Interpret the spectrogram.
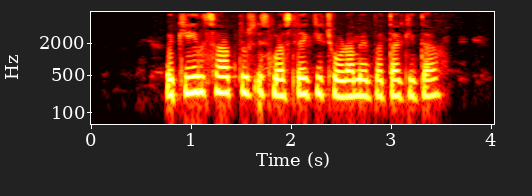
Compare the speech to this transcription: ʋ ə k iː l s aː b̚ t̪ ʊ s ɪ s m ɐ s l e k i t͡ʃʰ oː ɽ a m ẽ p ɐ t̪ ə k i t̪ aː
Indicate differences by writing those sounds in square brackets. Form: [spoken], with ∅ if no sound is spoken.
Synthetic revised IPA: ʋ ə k iː l s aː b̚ t̪ ʊ s ɪ s m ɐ s l e k i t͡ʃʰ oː ɽ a m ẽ p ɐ t̪ [a] k i t̪ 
